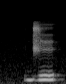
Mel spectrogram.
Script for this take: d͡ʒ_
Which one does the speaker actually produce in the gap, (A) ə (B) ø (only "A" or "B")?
B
